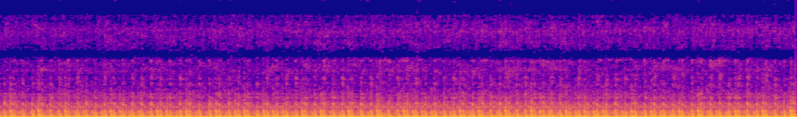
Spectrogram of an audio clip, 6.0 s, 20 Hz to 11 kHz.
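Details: Yamaha 70 two-stroke outboard after a no-crank no-start fix, run briefly at idle without cooling water, half choke, not revved: quick, even firing holding a steady beat, no knocks or misses; clean idle.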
